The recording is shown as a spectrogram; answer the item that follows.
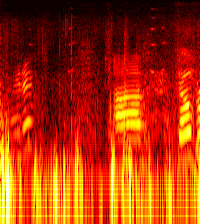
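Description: A person's voice speaking in short phrases, with wind rumbling against the microphone underneath.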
